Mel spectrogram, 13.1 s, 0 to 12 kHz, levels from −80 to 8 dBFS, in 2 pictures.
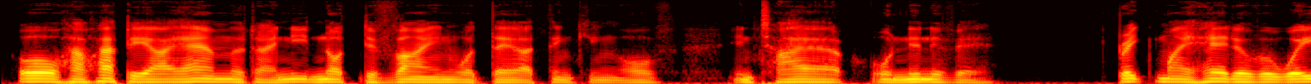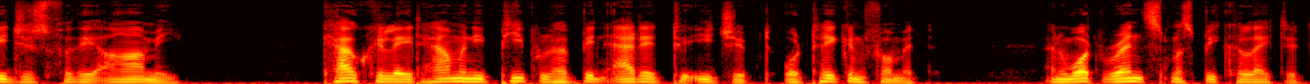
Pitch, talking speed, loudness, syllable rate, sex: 100 Hz, 210 wpm, -22 LUFS, 6.3 syllables/s, male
